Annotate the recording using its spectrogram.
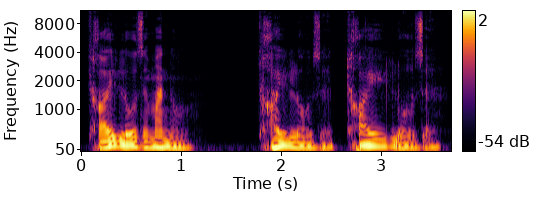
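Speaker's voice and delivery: plain reading voice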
